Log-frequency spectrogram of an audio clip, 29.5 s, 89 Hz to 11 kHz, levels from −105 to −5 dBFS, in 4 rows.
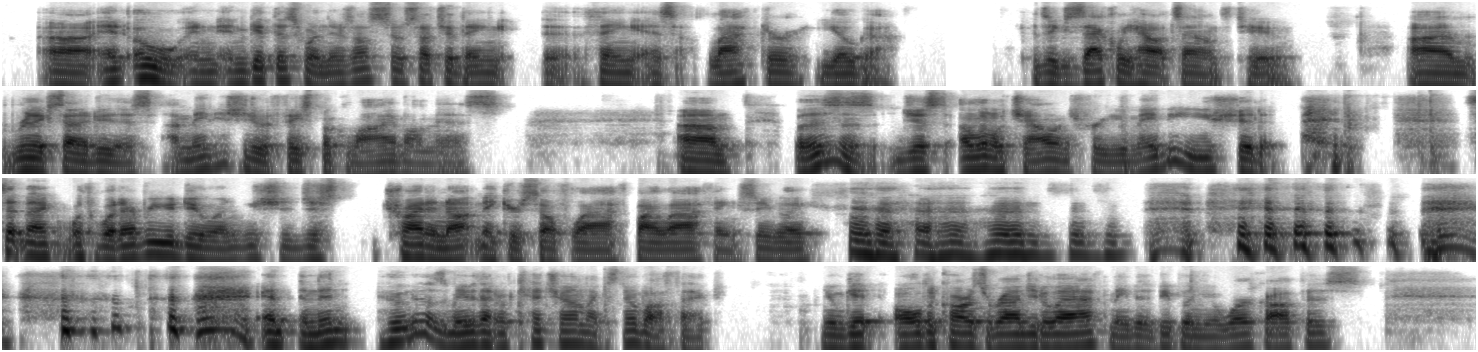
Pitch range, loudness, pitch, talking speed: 100-130 Hz, -23 LUFS, 115 Hz, 205 wpm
